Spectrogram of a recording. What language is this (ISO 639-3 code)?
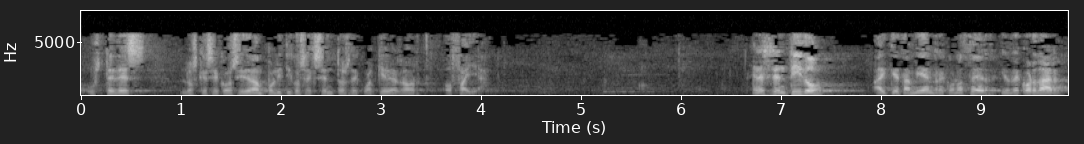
spa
